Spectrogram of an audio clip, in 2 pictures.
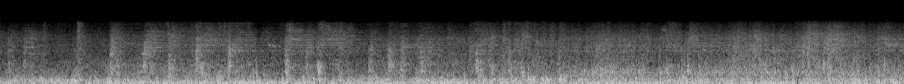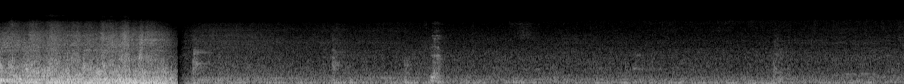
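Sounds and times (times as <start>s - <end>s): train rumbling at speed: 0.0s - 18.0s.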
